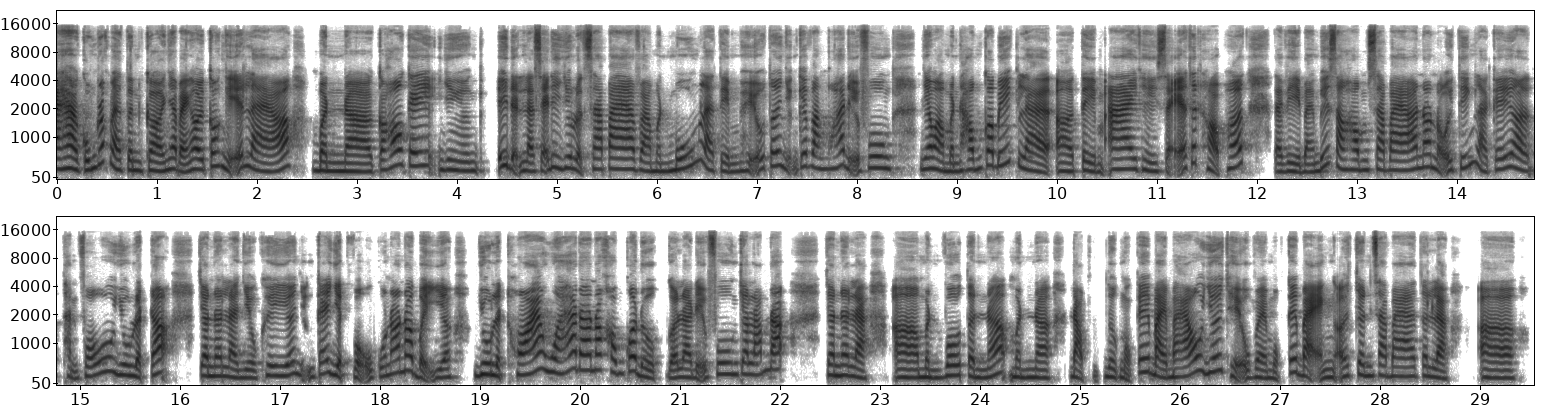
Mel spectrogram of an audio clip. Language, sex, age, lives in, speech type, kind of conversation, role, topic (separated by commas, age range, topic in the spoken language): Vietnamese, female, 25-29, Vietnam, conversation, podcast, guest, Bạn có thể kể về một người bản địa đã chỉ bạn chỗ ăn ngon không?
